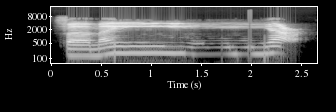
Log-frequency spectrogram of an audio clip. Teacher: I'm holding that noon sound in my nose, and that is idgham bighunna, and it's the same thing here.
